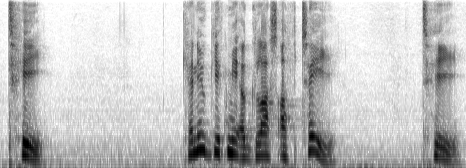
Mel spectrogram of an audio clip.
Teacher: Jadi, para akademia yang mungkin menonton siaran ini pada hari ini, kalau mau pesan teh dalam bahasa Inggris, tidak lagi ngomong T, tapi ada sedikit tekanan udara dalam mengucapkan T-nya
